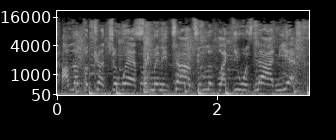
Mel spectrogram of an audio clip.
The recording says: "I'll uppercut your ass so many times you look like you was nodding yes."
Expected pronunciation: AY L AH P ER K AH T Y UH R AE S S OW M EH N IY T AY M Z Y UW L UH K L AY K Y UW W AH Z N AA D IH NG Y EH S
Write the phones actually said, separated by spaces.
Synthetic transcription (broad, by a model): AY L AH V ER K AH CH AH W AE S S OW M EH N IY T AY M Z Y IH L UH K L AY K Y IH W AH Z N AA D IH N Y EH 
